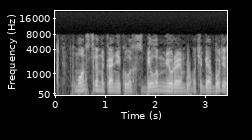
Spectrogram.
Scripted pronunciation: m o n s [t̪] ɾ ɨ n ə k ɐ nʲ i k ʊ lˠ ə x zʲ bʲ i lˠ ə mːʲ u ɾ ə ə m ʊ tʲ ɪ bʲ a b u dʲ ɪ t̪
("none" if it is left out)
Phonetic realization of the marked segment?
t̪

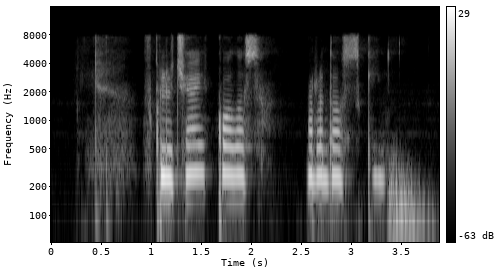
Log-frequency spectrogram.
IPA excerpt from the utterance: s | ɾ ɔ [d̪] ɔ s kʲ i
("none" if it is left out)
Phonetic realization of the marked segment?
d̪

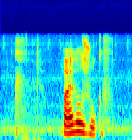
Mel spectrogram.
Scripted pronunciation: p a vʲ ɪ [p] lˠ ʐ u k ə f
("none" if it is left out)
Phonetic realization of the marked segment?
none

